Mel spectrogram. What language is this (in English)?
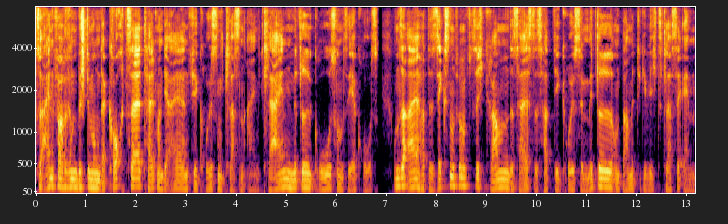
German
